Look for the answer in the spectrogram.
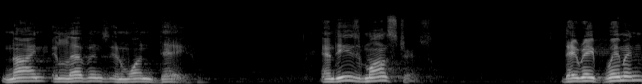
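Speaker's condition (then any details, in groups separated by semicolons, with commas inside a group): No condition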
